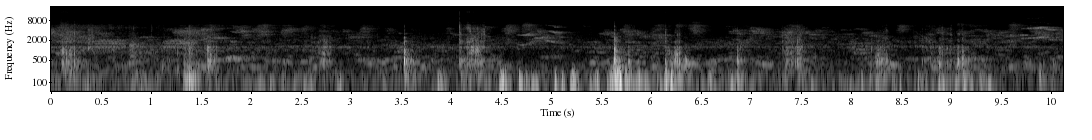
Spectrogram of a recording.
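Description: A spoon stirring a thick mixture in a metal pan, with irregular knocks and scrapes against the pan.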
